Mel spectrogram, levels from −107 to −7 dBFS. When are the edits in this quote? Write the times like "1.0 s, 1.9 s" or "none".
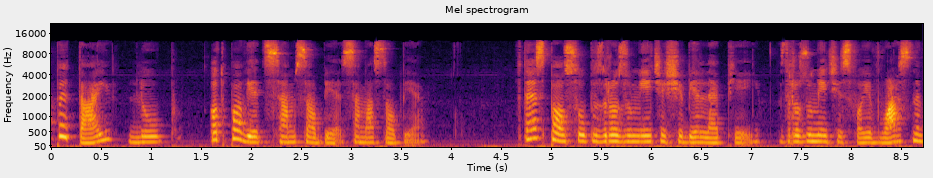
4.5 s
